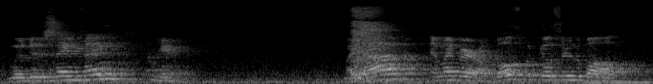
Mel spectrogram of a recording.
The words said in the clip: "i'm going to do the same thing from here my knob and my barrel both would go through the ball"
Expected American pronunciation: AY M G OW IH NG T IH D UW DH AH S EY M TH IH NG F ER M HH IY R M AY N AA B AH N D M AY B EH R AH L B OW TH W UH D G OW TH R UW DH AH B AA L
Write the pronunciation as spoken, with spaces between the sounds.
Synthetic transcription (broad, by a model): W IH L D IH DH AH S EY M TH IH NG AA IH M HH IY R M AY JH AA B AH N M AY B EH R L B OW TH W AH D G OW TH R UW DH AH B AA L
